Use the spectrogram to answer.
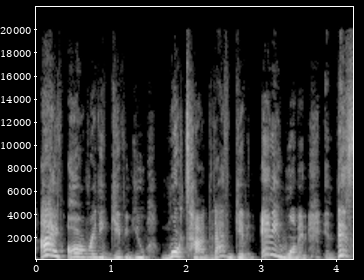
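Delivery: loud, high furious doctor yelling; irate doctor yelling at the patient. Retold or imitated. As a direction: shout him down in a rage. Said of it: "He's yelling".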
